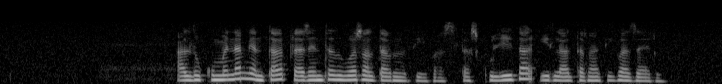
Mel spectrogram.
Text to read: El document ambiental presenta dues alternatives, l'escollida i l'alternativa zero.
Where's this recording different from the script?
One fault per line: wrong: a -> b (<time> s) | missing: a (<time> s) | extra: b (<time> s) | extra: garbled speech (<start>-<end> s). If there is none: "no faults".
no faults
